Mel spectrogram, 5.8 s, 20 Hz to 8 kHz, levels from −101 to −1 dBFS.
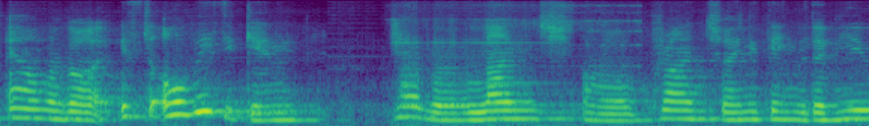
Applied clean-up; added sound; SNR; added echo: neural separator model SepFormer DNS4.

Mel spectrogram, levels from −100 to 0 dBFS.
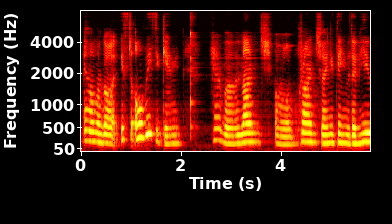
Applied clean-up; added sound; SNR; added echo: neural mask model DeepFilterNet 3.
